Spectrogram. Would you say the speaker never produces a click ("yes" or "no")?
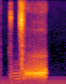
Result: no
